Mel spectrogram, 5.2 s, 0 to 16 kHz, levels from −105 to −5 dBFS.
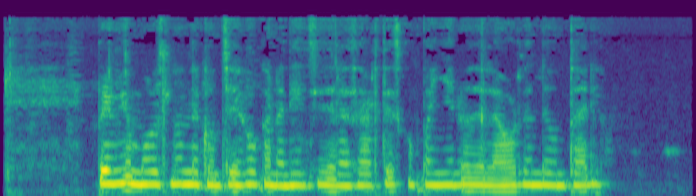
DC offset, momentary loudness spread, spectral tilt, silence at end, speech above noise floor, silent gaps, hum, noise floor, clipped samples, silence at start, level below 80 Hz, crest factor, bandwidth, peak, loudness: under 0.1%; 10 LU; -6.5 dB/octave; 0.65 s; 38 dB; none; none; -56 dBFS; under 0.1%; 0.05 s; -54 dBFS; 18 dB; 11.5 kHz; 0 dBFS; -18 LUFS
